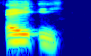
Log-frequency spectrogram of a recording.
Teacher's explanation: he doesn't really pronounce the t part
